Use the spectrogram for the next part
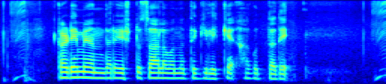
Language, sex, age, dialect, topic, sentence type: Kannada, male, 18-24, Coastal/Dakshin, banking, question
